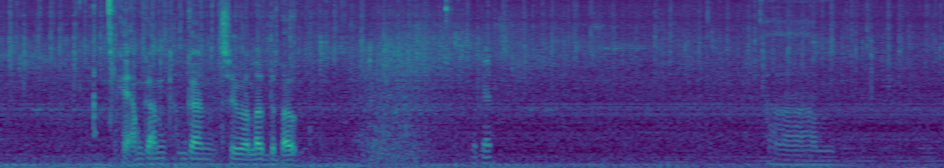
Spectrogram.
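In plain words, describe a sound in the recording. A man speaks casually, close to a microphone.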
